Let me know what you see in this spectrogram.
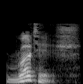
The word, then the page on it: ruttish: British English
